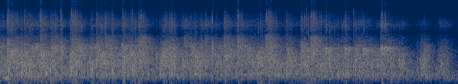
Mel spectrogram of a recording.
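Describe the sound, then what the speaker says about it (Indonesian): A studio audience at a scored competition show bursts into dense, continuous applause, loud and close throughout, thinning slightly just before it ends. "Iya, tepuk tangan."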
